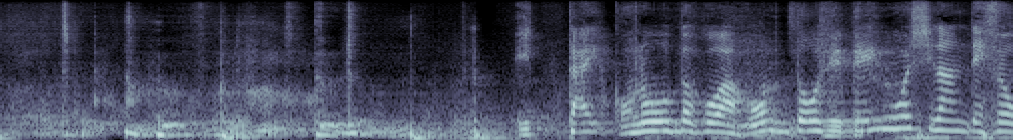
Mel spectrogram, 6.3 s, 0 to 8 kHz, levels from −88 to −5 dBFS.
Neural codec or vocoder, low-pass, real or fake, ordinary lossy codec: codec, 16 kHz, 1 kbps, X-Codec, WavLM features, trained on Multilingual LibriSpeech; none; fake; none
